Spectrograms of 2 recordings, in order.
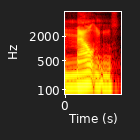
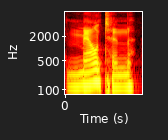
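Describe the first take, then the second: First: The T in the middle is dropped. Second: The T in the middle is clearly pronounced. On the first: This is how people from Utah say it. "us Utah folk we say mountain ... we don't say our T's" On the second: This is how people outside Utah say it. "you normal folks say it mountain"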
